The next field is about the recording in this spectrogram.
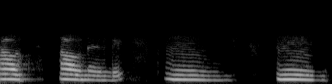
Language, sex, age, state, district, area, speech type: Telugu, female, 30-45, Andhra Pradesh, Vizianagaram, rural, conversation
